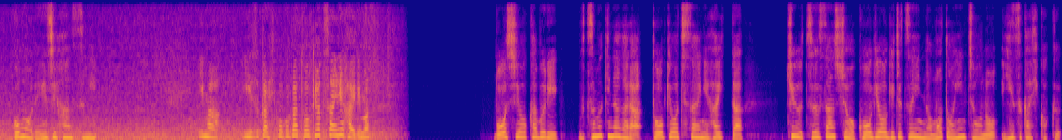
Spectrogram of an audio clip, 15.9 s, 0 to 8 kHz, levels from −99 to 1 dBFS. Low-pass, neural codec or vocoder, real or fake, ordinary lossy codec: none; codec, 16 kHz, 8 kbps, FreqCodec, smaller model; fake; none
